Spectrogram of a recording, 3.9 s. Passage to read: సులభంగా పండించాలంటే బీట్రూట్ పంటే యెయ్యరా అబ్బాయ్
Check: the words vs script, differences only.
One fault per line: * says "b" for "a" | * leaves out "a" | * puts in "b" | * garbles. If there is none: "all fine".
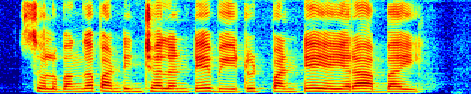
all fine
